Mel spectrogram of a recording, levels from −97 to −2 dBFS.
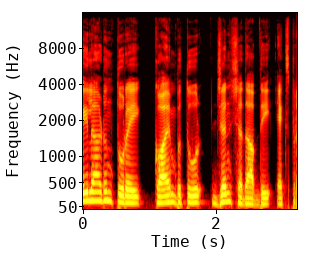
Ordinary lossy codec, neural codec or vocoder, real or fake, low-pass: none; none; real; 14.4 kHz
